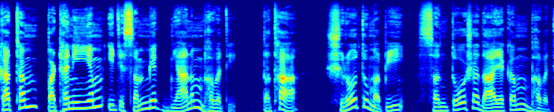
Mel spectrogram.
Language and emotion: Sanskrit, neutral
